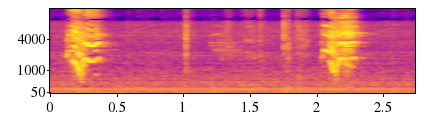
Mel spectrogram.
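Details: Hand-fed Crimson Rosella chicks, two of them, eating enthusiastically; two loud, rasping squeals about two seconds apart, with faint clicks between them over a low steady hum.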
